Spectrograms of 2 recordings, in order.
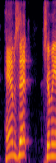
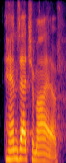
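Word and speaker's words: Khamzat Chimaev: fight this dude and then he got coveted hamzet jimmy i i always say his name for me i always butcher it hamza chimayo thank you now he's a beast but we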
